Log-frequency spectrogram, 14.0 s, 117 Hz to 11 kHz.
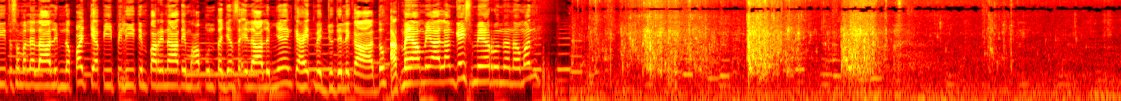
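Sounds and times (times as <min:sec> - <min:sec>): water splashing and sloshing: 0:07.2 - 0:14.0.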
